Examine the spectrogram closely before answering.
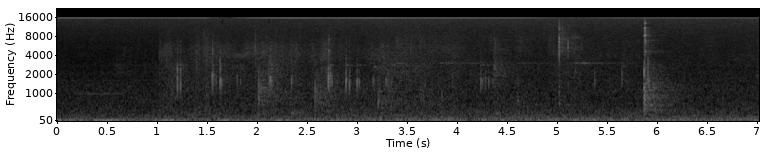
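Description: Footsteps cross a hard floor in an echoing room.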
